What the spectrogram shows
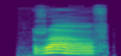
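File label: "ramh", Scottish Gaelic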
